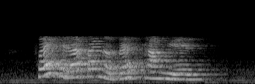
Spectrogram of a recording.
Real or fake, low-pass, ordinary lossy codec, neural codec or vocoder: real; 3.6 kHz; none; none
